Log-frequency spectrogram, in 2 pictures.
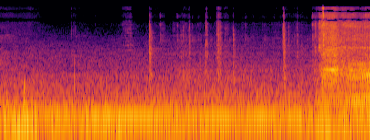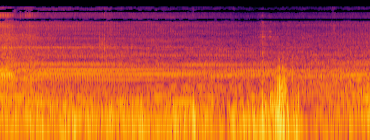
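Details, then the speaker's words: Goodman rooftop condenser that was not cooling starts after no shorts to ground were found on compressor and fan motor: quiet hum, then a steady, even whirring run. "there we have it the system is running we're gonna test the amperage straw on our system right now"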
